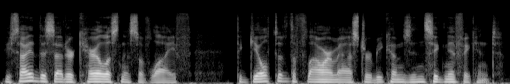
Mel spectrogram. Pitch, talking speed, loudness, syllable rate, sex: 115 Hz, 165 wpm, -17 LUFS, 6.2 syllables/s, male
